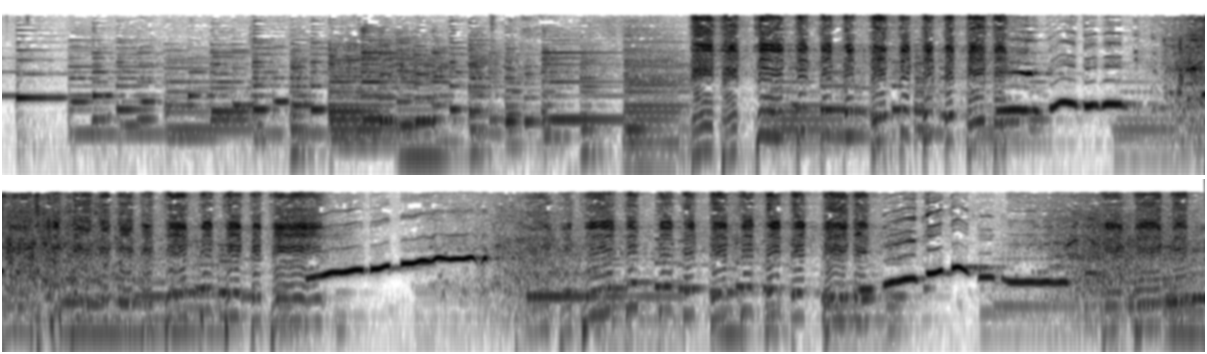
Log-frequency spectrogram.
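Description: Kazoo and swanee whistle playing a Gilbert and Sullivan song: a buzzy, nasal kazoo melody alternates with the swanee whistle's smooth sliding glides, both loud and continuous.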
